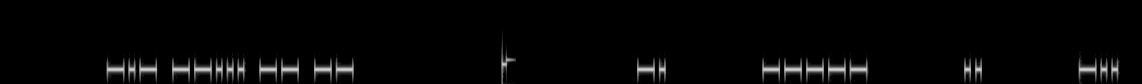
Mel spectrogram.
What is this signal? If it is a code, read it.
Morse code, heard as a keyed tone, about 22 wpm, spaced as for 11 wpm, 700 Hz. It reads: K7MM N0ID
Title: USA Call Signs - 4 Characters - 6x Character Spacing - 22wpm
